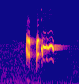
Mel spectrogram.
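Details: Sooty-headed bulbul song used to provoke a rival and get a silent bird singing: a short bubbly phrase of two quick burry notes, then a clear warbled whistle that trails off, with clean silence around it.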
